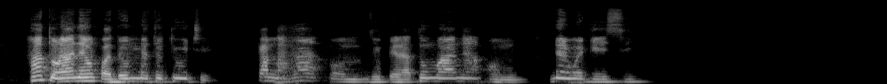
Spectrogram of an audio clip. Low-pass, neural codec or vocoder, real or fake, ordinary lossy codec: 14.4 kHz; codec, 44.1 kHz, 2.6 kbps, DAC; fake; none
